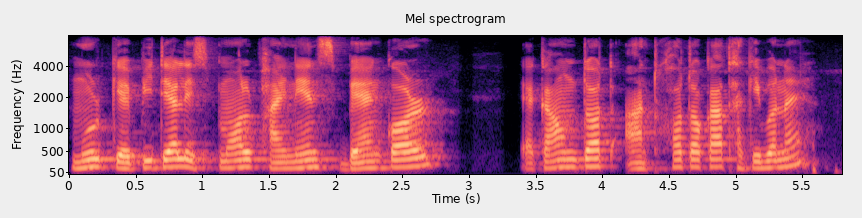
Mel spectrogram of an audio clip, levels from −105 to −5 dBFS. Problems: none marked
